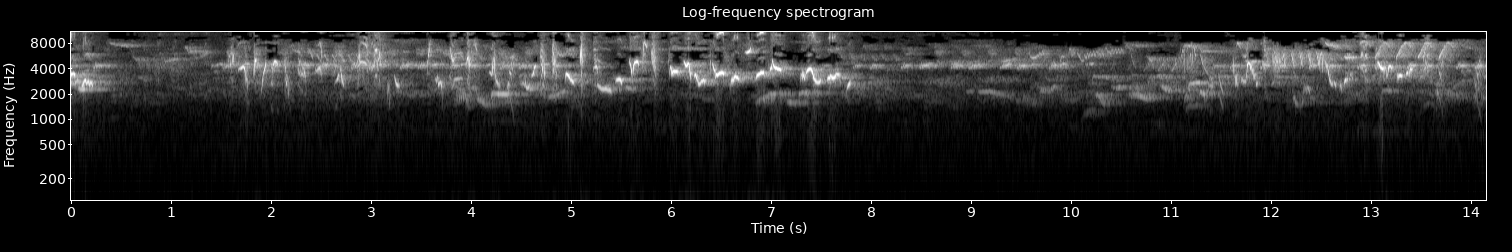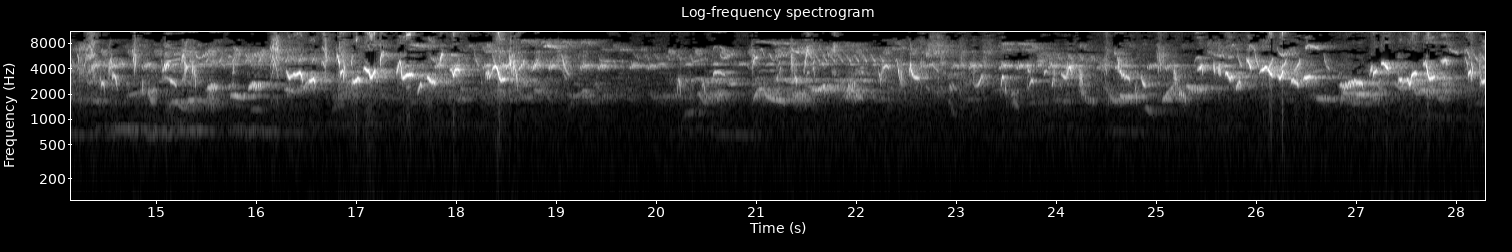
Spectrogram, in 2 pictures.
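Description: Songbirds singing, a dense chorus of quick, overlapping high chirps and trills that carries on without a break.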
